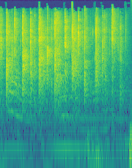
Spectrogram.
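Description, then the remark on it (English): A brief round of applause for a boy who answered a quiz question correctly: quick, steady hand claps from a small group, fairly loud, continuing evenly for a couple of seconds with no talking. “Big round of applause.”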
